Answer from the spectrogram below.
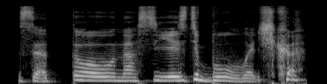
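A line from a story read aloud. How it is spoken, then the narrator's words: Breathed out. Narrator (Russian): выдохнул он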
